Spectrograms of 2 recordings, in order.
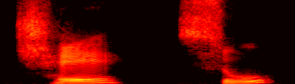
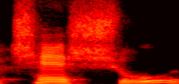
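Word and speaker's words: છે શું: Now, the name of the story we're going to do is Che Su, or rather Che Shu, if we pronounce it properly. Che Shu, or in more casual language, Che Su.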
